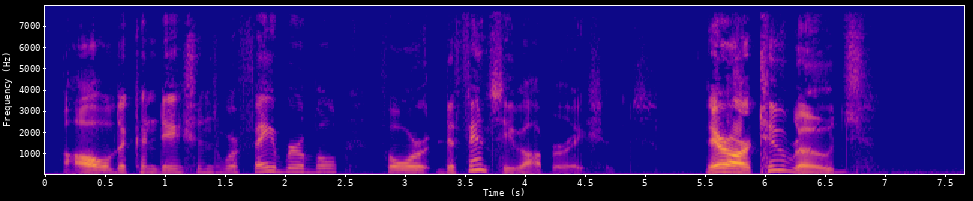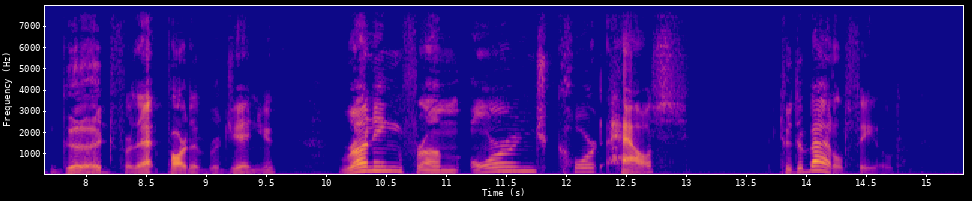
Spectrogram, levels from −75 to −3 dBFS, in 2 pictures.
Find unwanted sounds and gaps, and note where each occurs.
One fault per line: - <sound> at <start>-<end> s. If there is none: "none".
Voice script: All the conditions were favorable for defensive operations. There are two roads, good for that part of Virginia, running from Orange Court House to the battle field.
none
